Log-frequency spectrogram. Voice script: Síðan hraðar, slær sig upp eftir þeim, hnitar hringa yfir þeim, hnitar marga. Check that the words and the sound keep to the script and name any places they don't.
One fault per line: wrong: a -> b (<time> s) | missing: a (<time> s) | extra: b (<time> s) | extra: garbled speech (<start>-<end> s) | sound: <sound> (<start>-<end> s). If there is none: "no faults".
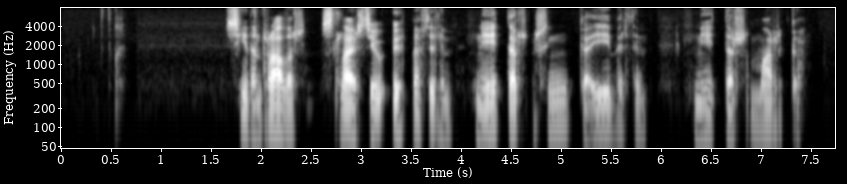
no faults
